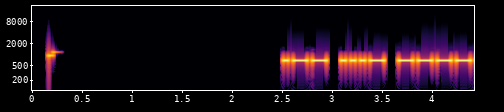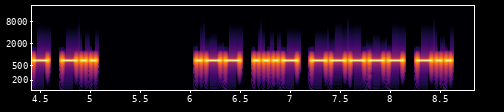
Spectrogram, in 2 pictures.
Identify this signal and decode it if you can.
Morse code, heard as a keyed tone, about 25 wpm, 700 Hz. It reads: WV0D WV0D
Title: USA Call Signs - 4 Characters - Repeated 2x - 25wpm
